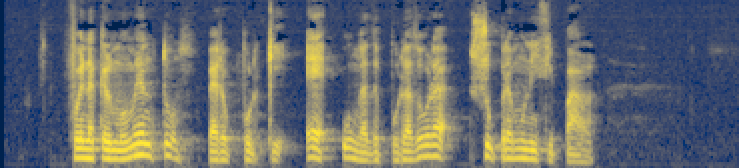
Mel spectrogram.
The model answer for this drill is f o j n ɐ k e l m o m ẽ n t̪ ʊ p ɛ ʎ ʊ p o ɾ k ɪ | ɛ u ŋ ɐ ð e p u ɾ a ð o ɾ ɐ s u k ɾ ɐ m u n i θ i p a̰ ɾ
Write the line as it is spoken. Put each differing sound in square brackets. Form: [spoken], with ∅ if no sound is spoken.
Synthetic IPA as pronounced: f o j n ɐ k e l m o m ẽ n t̪ ʊ p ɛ [ɾ] ʊ p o ɾ k ɪ | ɛ u ŋ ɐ ð e p u ɾ a ð o ɾ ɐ s u [p] ɾ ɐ m u n i θ i p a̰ [l]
